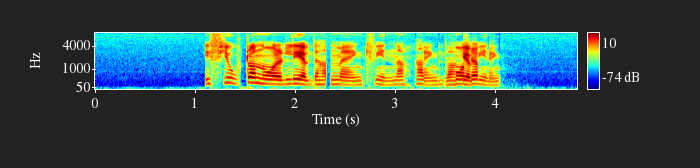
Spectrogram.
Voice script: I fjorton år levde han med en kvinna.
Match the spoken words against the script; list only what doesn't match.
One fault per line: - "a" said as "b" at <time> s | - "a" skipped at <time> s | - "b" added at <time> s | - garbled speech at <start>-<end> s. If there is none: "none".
- garbled speech at 3.2-4.1 s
